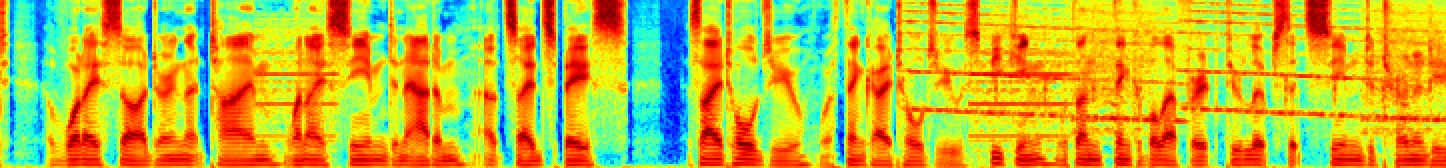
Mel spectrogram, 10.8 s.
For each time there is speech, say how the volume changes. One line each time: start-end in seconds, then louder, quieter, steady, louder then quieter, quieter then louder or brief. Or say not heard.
0.0-10.8 steady.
